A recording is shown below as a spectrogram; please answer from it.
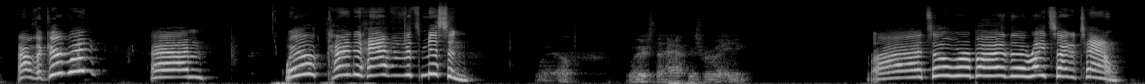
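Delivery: very high-pitched, loud gnome character voice.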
